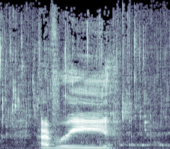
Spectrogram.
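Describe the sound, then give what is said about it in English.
Middle Sister Mischief Maker wine glugs into a glass in a single pour lasting about a second, with a bright ringing tone that rises in pitch as the glass fills, then stops abruptly. “I'm gonna need your glass, miss.”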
